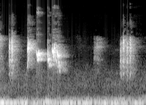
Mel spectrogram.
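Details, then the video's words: Bulbul song played to stimulate other bulbuls to sing: bright, warbled whistled phrases, some fluty, in short bursts over about three seconds, with a pause before a final buzzy chirping burst and a low background hum. "سمعة للبلابل وشوف تغريد للتخفيز البلابل"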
